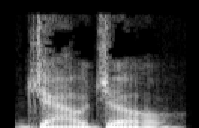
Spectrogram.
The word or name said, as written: Chiaochou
